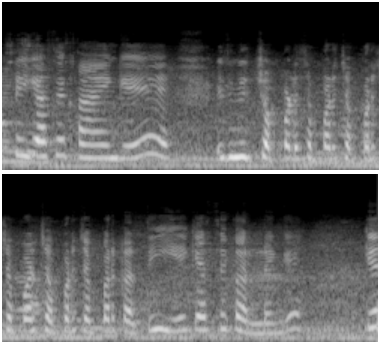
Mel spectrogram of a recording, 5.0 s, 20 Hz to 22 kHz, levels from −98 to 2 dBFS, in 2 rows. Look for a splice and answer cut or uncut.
uncut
